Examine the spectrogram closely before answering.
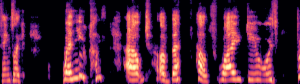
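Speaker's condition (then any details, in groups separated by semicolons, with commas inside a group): Cerebral palsy; complex form, present from birth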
